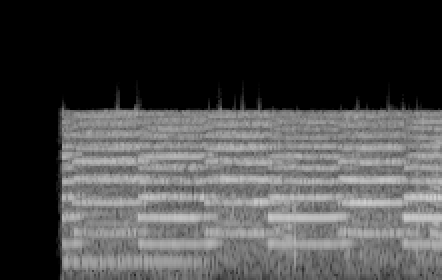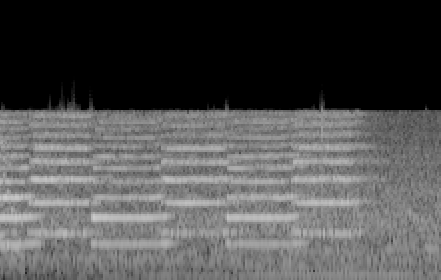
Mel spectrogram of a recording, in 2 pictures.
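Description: Fire engine's two-tone siren, heard from inside the cab, switching between a high and a low note about every half second over the truck's engine. It stops near the end, leaving the engine and road noise.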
